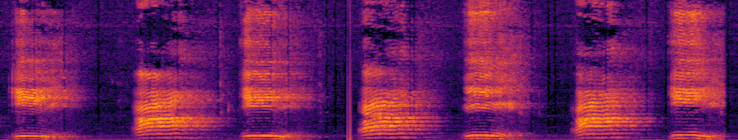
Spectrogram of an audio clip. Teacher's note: Sobre todo con la vocal A se observa una marcada nasalidad. Es como si estuviese acatarrada.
